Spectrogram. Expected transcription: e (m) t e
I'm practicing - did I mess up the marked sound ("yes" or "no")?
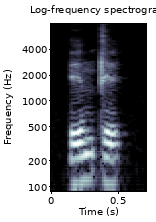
no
